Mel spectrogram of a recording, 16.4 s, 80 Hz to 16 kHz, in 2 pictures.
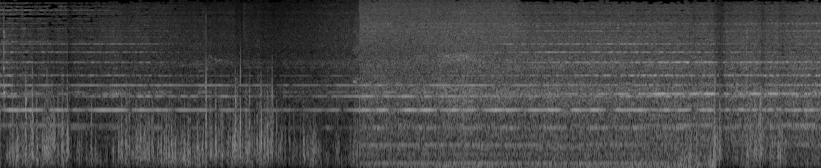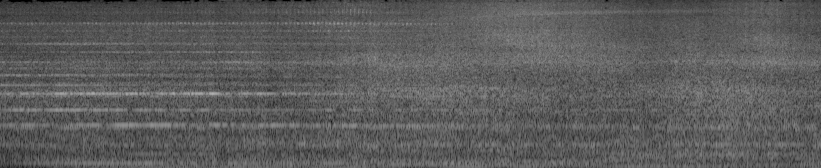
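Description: Adelaide Metro 3000 class diesel railcars approaching and passing close by. A low engine drone comes in about three and a half seconds in and grows louder as the cars draw alongside, over steady high-pitched whine tones.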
